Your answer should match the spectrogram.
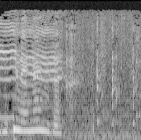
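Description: A child wails in a sustained, wavering cry for about a second, fairly loud, followed by quieter shuffling and a few soft knocks.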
